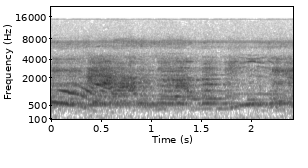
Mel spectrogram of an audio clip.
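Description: Animated Halloween toy playing its built-in song, a synthetic singing voice over music, with a falling swooping tone about half a second in.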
